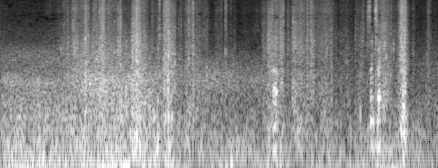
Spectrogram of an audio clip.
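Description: Heavy plastic sacks of wood chips rustling and crunching as they are hauled out of a car boot and set down on the ground, with scattered sharp crackles over a low rumble.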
